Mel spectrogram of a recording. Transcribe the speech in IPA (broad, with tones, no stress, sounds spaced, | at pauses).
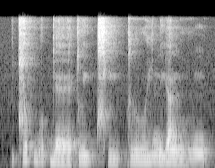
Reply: t͡ɕ o˦˥ k̚ b o˦˥ k̚ j ɛː˩˦ k l i˦˥ ʔ t͡ɕʰ iː˨˩ p̚ k l uː˦˥ j n i˦˥ a̯ ŋ uː˨˩ ŋ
